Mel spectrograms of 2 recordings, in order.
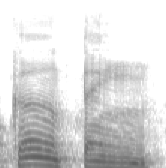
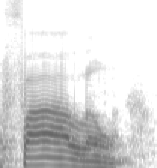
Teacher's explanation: como o som passa pelo nariz também além da boca a gente tem o ditongo nasal e como a vogal vem primeiro a semivogal vem depois nós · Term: ditongo nasal decrescente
